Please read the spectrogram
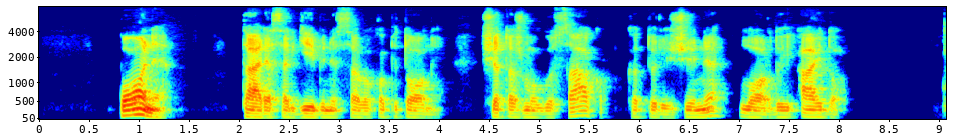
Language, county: Lithuanian, Šiauliai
